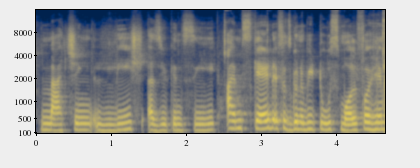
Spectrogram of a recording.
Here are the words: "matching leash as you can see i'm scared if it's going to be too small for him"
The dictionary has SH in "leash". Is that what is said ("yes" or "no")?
yes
